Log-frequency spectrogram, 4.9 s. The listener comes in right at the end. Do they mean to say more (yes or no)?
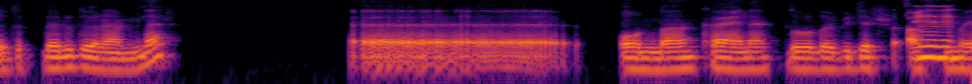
yes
